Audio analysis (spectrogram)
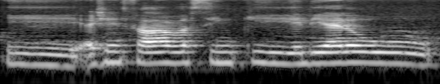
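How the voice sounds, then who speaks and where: A woman's voice: mid-range voice, flat delivery, normal speed, a little mellow, echoey room, a little hiss or hum, poor audio. An older woman from Brazil telling family memories in a rambling, casual way, full of fillers and restarts, and a bit congested. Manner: rambling, with many fillers and self-corrections. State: congested, a bit under the weather. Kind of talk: casual storytelling.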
